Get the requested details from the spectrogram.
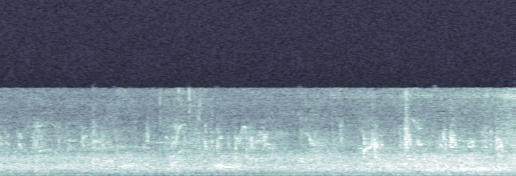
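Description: Water splashes softly as a bird thrashes a fish at the surface.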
